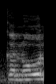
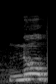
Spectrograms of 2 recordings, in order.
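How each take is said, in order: First: A k sound is heard before the n. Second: No k sound is heard before the n. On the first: The speaker calls it wrong. "इसको हम कनो नहीं पढ़ते" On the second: The speaker calls it right. "नो पढ़ते हैं"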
